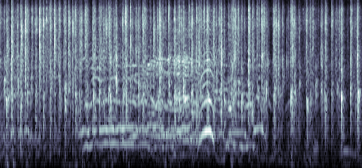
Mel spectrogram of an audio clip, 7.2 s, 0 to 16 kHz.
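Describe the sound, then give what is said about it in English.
A studio audience in Studio Z at radio station 98.9 WCLZ claps and cheers steadily to welcome a band, a dense wash of hand claps with rising whoops and shouted voices over it, sustained for several seconds with a few sharper claps toward the end. “And I told you when people started cheering.”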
